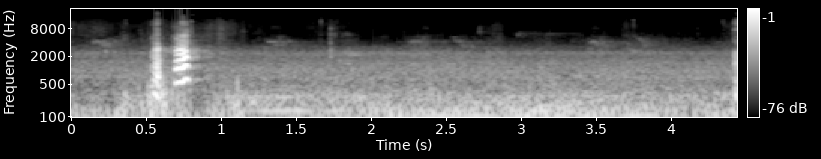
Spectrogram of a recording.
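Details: A pet blue-and-gold macaw says a raspy, two-syllable talking "hallo", the second syllable louder and higher, followed by quiet room noise.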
